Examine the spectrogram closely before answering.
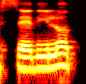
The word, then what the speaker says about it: Sedillot: Ese triángulo se llama triángulo frénico o también llamado triángulo de Sedilot, que se escribe de Sedillot.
